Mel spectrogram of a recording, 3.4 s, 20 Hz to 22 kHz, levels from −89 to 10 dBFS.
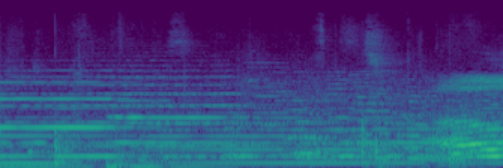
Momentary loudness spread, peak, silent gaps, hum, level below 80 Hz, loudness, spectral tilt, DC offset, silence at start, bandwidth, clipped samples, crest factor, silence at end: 8 LU; -14 dBFS; none; none; -50 dBFS; -34 LUFS; -6.5 dB/octave; under 0.1%; 0 s; 15.5 kHz; under 0.1%; 18 dB; 0 s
